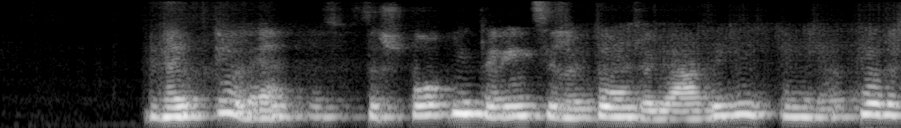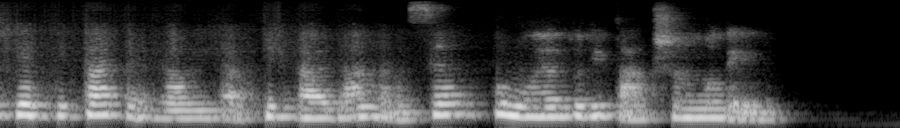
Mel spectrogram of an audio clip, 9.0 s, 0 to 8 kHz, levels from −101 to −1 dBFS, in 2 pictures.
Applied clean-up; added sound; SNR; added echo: neural mask model DeepFilterNet 3.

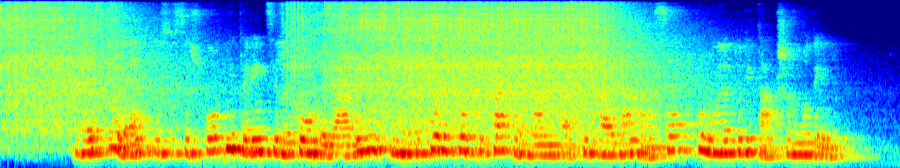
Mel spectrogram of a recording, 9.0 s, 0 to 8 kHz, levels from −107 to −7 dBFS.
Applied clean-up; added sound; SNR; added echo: none; Mechanisms; 15 dB; reverberation time 0.9 s.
